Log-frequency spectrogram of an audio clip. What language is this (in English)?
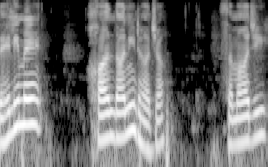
Urdu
